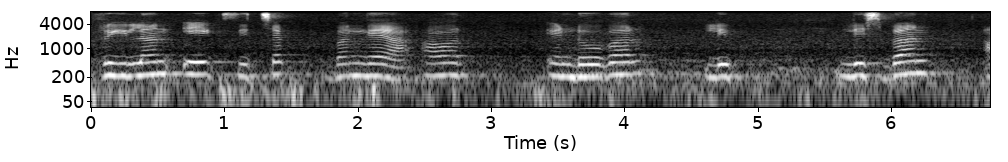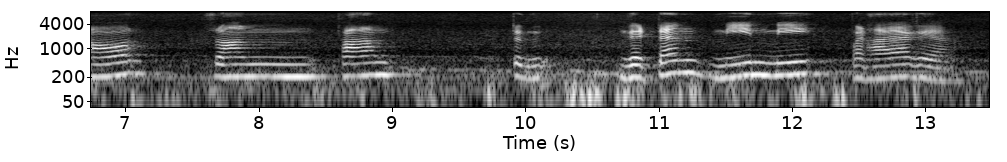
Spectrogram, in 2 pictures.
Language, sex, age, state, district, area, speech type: Hindi, female, 45-60, Uttar Pradesh, Sitapur, rural, read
